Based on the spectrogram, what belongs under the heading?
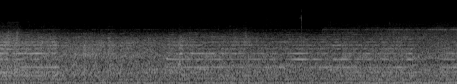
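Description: Express passenger train running at speed, heard from a coach doorway: steady rumble of wheels on rail with a diesel locomotive working ahead. A train horn is sounding at the start and fades within the first second, leaving the steady running sound.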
